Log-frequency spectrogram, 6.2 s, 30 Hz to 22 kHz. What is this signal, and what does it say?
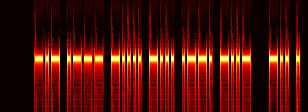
Morse code, heard as a keyed tone, about 22 wpm, 700 Hz. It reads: KJ6BPX DE
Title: USA Callsign DE Callsign - 6 Characters - 22wpm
